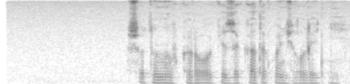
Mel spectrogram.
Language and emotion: Russian, neutral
